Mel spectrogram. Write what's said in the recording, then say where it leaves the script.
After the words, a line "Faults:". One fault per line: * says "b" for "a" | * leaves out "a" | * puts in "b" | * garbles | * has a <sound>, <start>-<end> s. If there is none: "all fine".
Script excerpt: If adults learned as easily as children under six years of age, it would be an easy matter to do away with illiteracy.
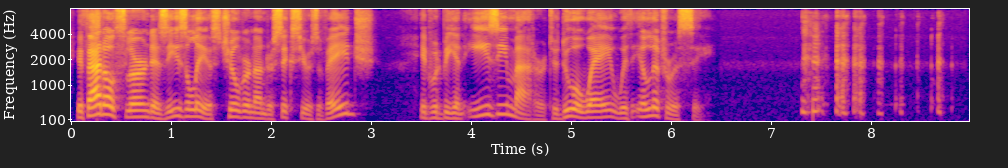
If adults learned as easily as children under six years of age, it would be an easy matter to do away with illiteracy.
Faults:
* has a laugh, 7.3-8.8 s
